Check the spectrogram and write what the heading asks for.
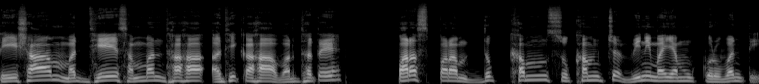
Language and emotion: Sanskrit, neutral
